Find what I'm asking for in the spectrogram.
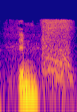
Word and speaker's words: Senf: Senf aber bitte ohne N, sondern das N wird MP ausgesprochen. – Senf. – Genauso wie bei Hanf, bei Fünf und bei Genf.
